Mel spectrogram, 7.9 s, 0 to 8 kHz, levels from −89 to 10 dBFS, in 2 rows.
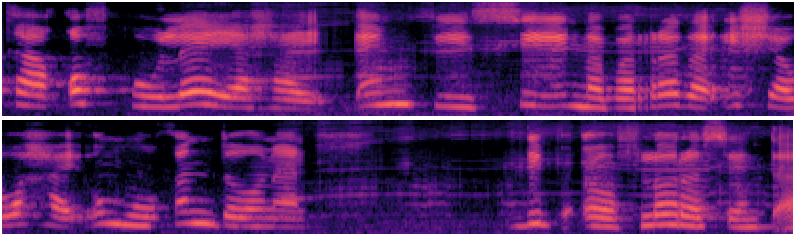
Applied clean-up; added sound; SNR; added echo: neural separator model SepFormer DNS4.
